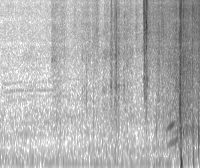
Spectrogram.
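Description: About two seconds of faint outdoor quiet, then rustling and small knocks of a handheld phone being moved through grass. Near the end comes a sharp thump of handling on the microphone, the loudest sound.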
